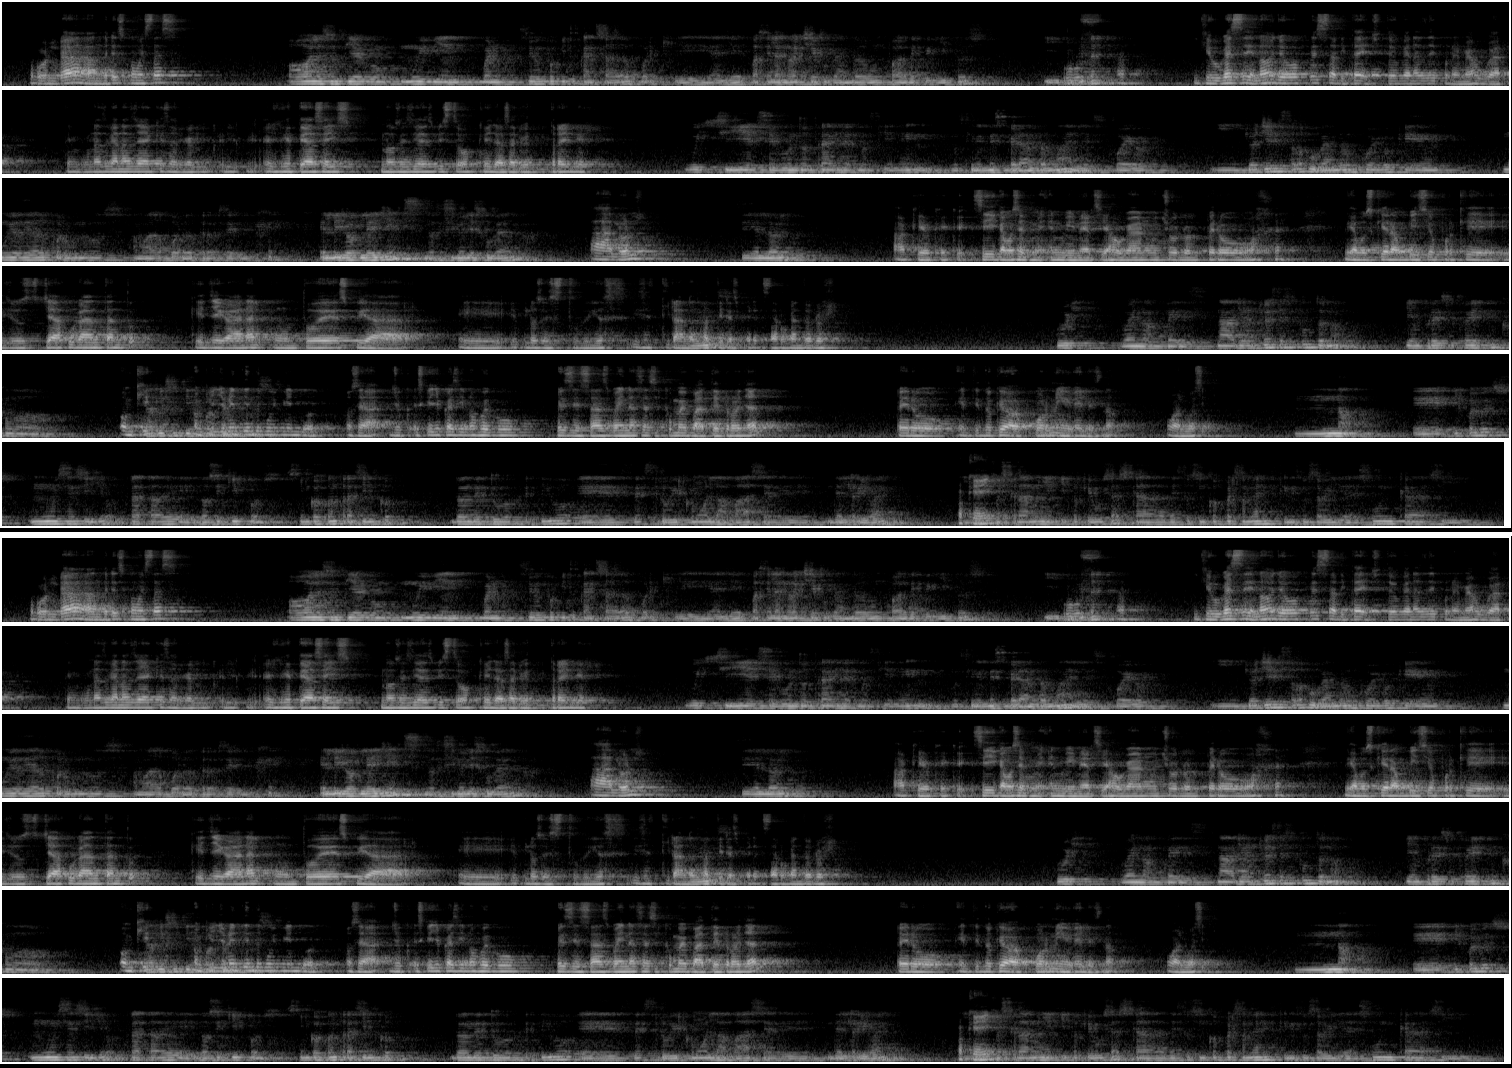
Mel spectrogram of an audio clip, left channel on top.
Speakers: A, on the right (about 50°); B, on the left (about 80°).
A: Hola Andrés, ¿cómo estás?
B: Hola Santiago, muy bien. Bueno, estoy un poquito cansado porque ayer pasé la noche jugando un par de jueguitos. ¿Y tú
A: Uf,
B: qué tal?
A: ¿y qué jugaste? No, yo pues ahorita de hecho tengo ganas de ponerme a jugar. Tengo unas ganas ya de que salga el, el- el GTA 6. No sé si has visto que ya salió el tráiler.
B: Uy, sí, el segundo tráiler nos tienen, nos tienen esperando mal ese juego. Y yo ayer estaba jugando un juego que es muy odiado por unos, amado por otros, el, <laughs> el League of Legends. No sé si lo hayas jugado.
A: Ah, LOL.
B: Sí, el LOL,
A: Ah, Ok, ok, ok. Sí, digamos en, mi en mi universidad jugaban mucho LOL, pero <laughs> digamos que era un vicio porque ellos ya jugaban tanto que llegaban al punto de descuidar eh, los estudios y se
B: los
A: tiraban
B: estudios.
A: las materias para estar jugando LOL.
B: Uy, bueno, pues nada, yo, yo hasta ese punto, ¿no? Siempre supe <laughs> como
A: Aunque,
B: darle su tiempo
A: aunque
B: a cada
A: yo no entiendo
B: cosa.
A: muy bien LOL. O sea, yo es que yo casi no juego pues esas vainas así como de Battle Royale, pero entiendo que va por
B: ¿ok?
A: niveles, ¿no? O algo así.
B: No. Eh, el juego es muy sencillo. Trata de dos equipos, cinco contra cinco, donde tu objetivo es destruir como la base de- del rival.
A: Ok.
B: Y pues cada muñequito que usas, cada de estos cinco personajes tiene sus habilidades únicas y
